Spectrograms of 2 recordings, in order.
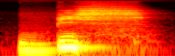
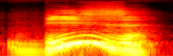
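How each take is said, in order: First: The final consonant is a hissing S sound. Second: The final consonant is a buzzing Z sound. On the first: The speaker calls it wrong. "et pas bis" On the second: The speaker calls it right. "Un S entouré par deux voyelles ne fait pas SE, mais ZE. Donc on dit bise"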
